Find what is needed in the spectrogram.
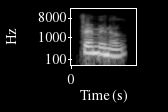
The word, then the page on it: feminal: Indian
